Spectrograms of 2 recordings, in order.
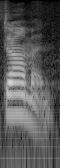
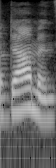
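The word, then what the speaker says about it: Damon: most writers state was Domon whose name they say should be pronounced with the first syllable short but Aristotle says he had a thorough musical training at the hands of pithy ladies now Domon seems to have been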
